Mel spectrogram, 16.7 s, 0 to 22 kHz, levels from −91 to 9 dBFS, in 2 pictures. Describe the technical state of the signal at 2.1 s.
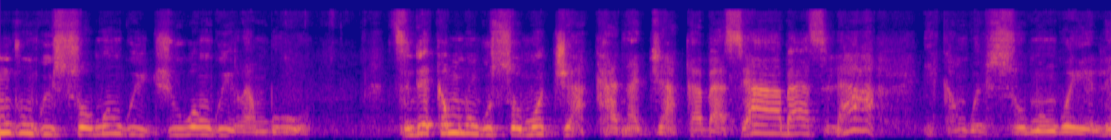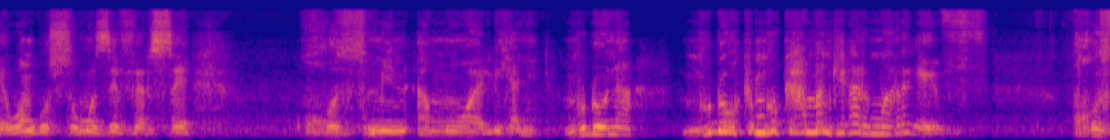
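At 2.1 s the signal is intact, with no dropout, distortion, or other fault audible at that moment.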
